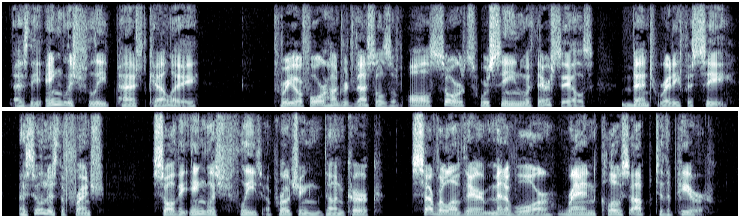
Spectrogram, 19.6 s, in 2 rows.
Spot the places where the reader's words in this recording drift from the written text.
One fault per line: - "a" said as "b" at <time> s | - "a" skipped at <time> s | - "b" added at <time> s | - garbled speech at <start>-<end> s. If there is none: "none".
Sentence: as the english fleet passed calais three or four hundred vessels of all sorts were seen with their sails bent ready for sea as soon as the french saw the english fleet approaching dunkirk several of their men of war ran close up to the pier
none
